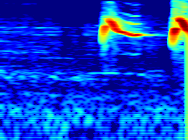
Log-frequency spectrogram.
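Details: Two loud, high, ringing chirps from a hungry olive-backed tailorbird (prenjak lumut) in full voice, each note sliding downward and slightly buzzy, the second starting just after the first ends, in an otherwise quiet setting.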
